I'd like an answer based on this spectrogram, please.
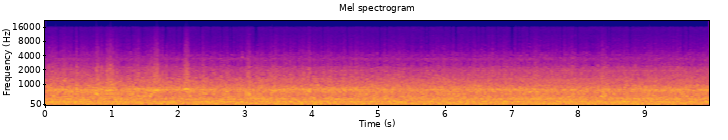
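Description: Piston engine and propeller of a light single-engine airplane running steadily, a loud, unchanging drone heard inside the cockpit.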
